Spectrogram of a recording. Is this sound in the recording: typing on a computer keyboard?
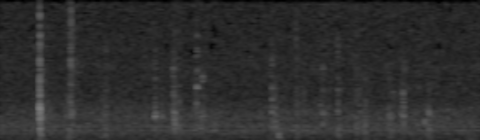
yes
